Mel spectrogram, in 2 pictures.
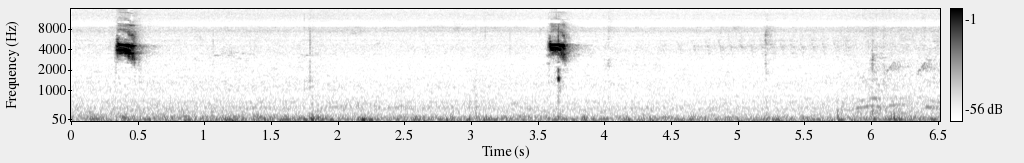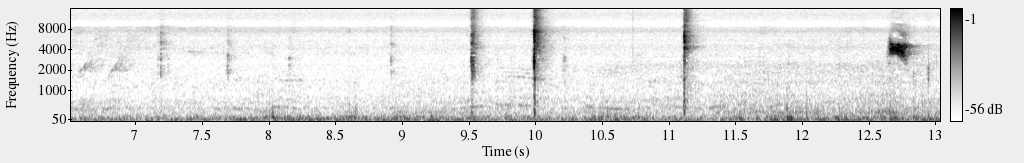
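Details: Puerto Rican tody in the dry forest at Guánica, Puerto Rico, on 26 February 2023, gives three short, high, buzzy notes spaced several seconds apart, with a few sharp clicks and faint chirps from other birds between them.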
